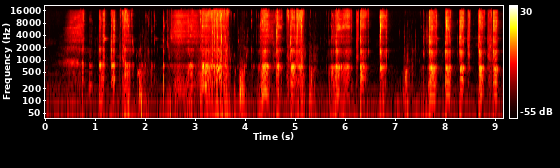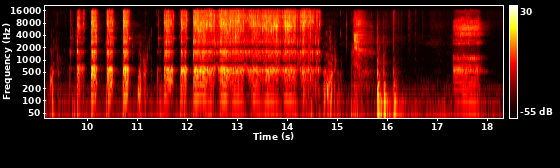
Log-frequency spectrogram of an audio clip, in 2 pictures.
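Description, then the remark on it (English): Loud, wet slurping sips of a drink repeat in quick, uneven bursts, one after another for the whole stretch, with a few gurgly, throaty pulls near the end and no talking. “I'm going to sip, and you're going to listen.”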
